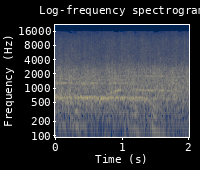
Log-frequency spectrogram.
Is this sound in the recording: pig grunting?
no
